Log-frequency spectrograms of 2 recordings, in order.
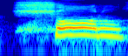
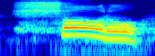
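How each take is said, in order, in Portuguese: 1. A vogal tônica é um ó fechado. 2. A vogal tônica é um ó fechado.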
